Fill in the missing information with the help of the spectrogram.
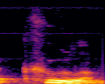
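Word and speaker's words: Coulomb: in something called a kulum and kulum is spelled weird it's Mr kulum who kind of came up c l m b and the charge of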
